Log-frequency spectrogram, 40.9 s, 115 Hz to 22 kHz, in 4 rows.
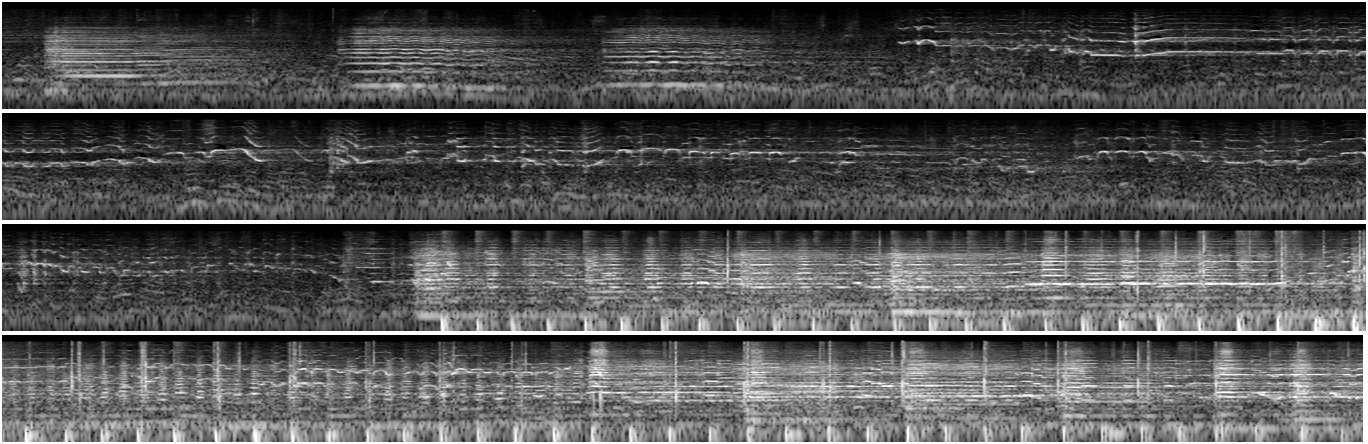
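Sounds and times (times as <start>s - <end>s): accordion: 0.0s - 6.0s, 23.2s - 40.9s
violin melody with trills: 0.2s - 6.3s, 19.4s - 40.9s
drum accompaniment: 23.6s - 40.9s.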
